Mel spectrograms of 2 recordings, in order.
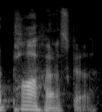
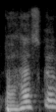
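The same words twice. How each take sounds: First: "Pawhuska" with an open "paw" at the start; full first syllable. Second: "Pawhuska" with a short, unstressed "puh" at the start; first syllable reduced. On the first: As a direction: say "Pawhuska" as PAW-hus-kuh. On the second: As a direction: say "Pawhuska" as puh-HUS-kuh. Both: Shown as a demonstration. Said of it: "is it Pawhuska or Pawhuska?".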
